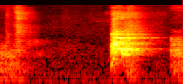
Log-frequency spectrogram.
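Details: Maltese dog, fierce on the outside but fearful inside, acting especially aggressive while held by its owner indoors; one short sharp bark breaks a near-silent pause, with faint rustling before and after.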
